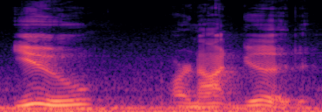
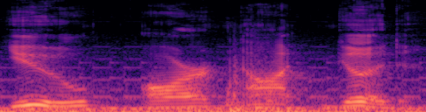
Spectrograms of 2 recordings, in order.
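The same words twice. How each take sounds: First: The sentence is spoken at a normal pace. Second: The sentence is spoken slowly and deliberately.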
